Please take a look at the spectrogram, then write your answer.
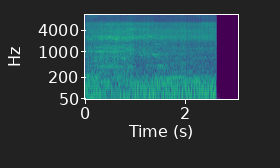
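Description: A motorcycle loaded with shopping bags runs as it pulls out of a parking lot, a loud, steady engine drone close to the microphone that cuts off abruptly near the end.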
